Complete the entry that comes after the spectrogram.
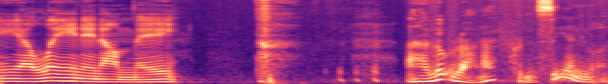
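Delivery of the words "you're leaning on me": hard, very nasal, slow drawl. Recounting an unseen voice speaking to him while he leaned back drinking, hard, nasal voice. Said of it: "he had a very hard, very nasal voice".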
